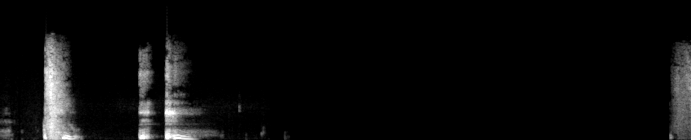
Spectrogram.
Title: Loud and strong sneezes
